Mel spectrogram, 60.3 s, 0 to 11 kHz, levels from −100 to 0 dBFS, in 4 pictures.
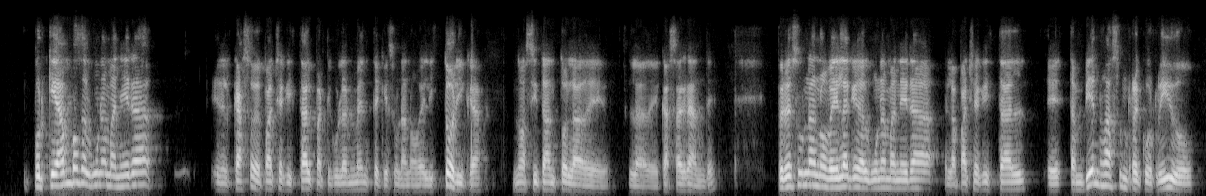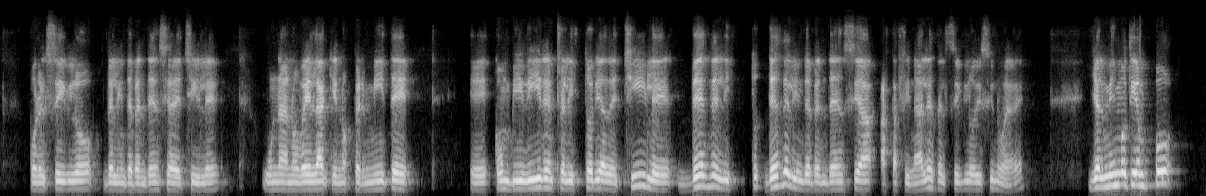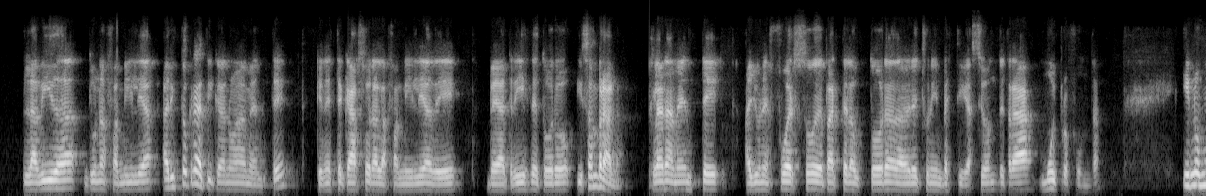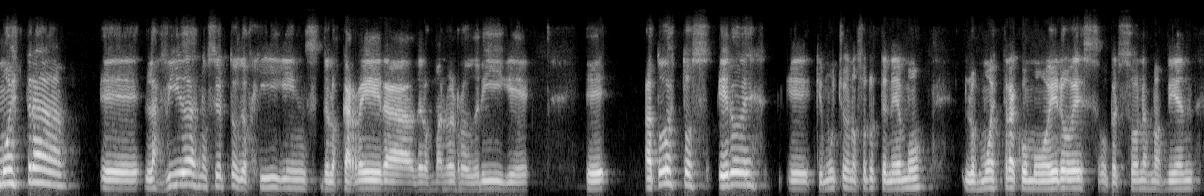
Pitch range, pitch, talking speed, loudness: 120-160 Hz, 130 Hz, 150 wpm, -21 LUFS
